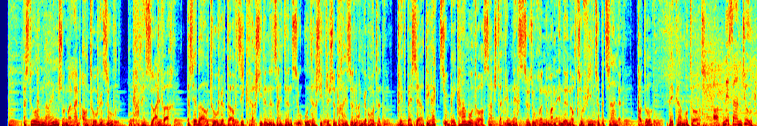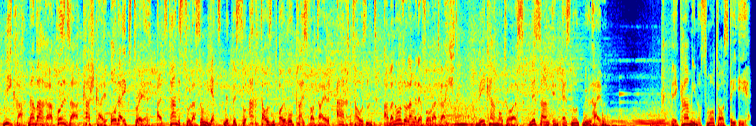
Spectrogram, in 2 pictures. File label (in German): Funkspot; BK Motors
